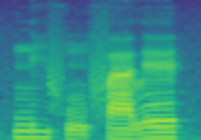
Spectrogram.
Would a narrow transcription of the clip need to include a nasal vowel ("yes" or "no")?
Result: yes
